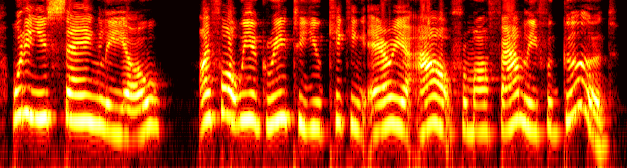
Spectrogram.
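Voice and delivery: high, loud exasperated question; frustrated outburst. A narrator's reading. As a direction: push back at him in frustration. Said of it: "Lena got super frustrated and said".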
